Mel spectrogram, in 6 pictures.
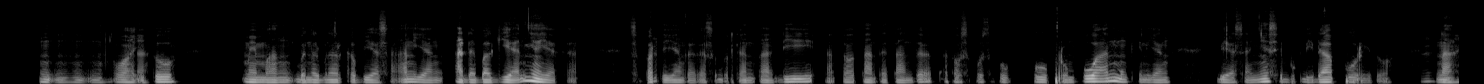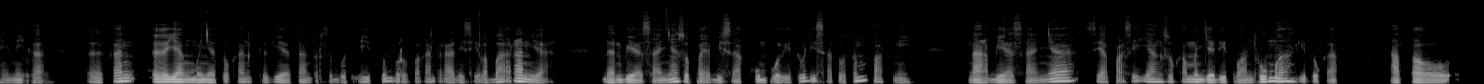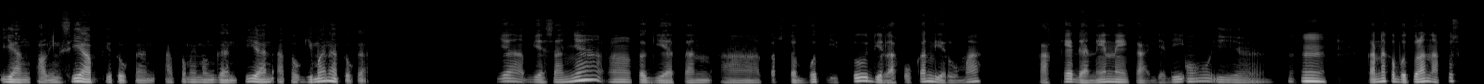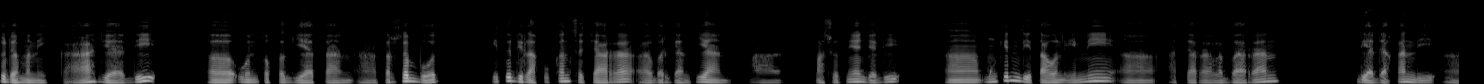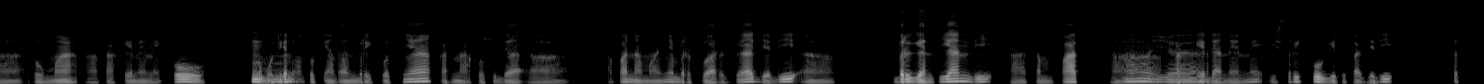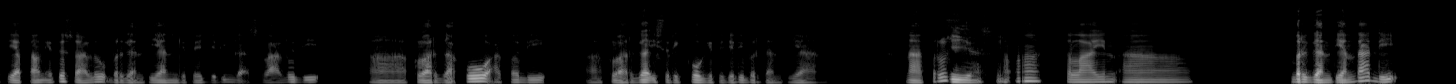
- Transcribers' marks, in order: none
- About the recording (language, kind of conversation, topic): Indonesian, podcast, Kegiatan apa yang menyatukan semua generasi di keluargamu?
